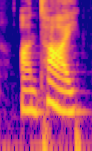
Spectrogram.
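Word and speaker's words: untie: آنتای آنتای آنتای آنتای و دقتم داشته باشیم که استرس کلمه روی حرف تی هست یعنی این حرف با شدت بیشتری تلفظ میشه به این صورت آنتای مثال او طنابا و ربانها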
